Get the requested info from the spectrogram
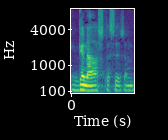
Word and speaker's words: Gnosticism: Sounds like it starts with an N, but it starts with a G. You'd think you'd say Gnosticism, but that's not how it's pronounced. The name comes from a Greek word gnosis, which means knowledge. G-N-O-S-I-S.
